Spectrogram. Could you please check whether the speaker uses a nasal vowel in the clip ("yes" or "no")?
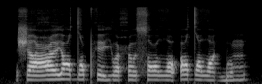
no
